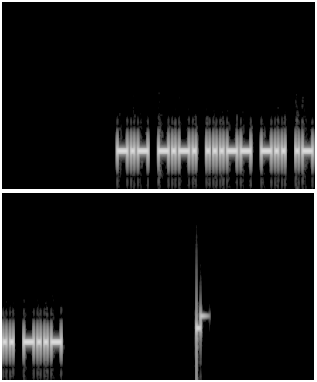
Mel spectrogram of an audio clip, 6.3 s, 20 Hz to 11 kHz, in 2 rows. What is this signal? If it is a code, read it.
Morse code, heard as a keyed tone, about 36 wpm, 700 Hz. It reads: KC3DLX
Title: USA Call Signs - 6 Characters - 3x Character Spacing - 35wpm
